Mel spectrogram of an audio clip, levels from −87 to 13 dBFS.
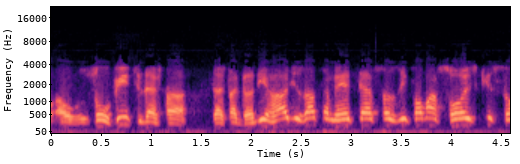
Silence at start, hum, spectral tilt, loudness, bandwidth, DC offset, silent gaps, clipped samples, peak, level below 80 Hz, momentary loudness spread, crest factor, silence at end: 0 s; none; -7 dB/octave; -11 LUFS; 4.1 kHz; under 0.1%; none; under 0.1%; -2 dBFS; -44 dBFS; 3 LU; 10 dB; 0 s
